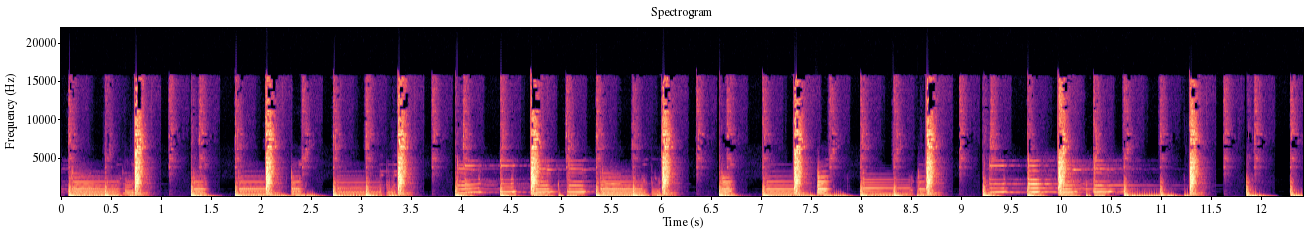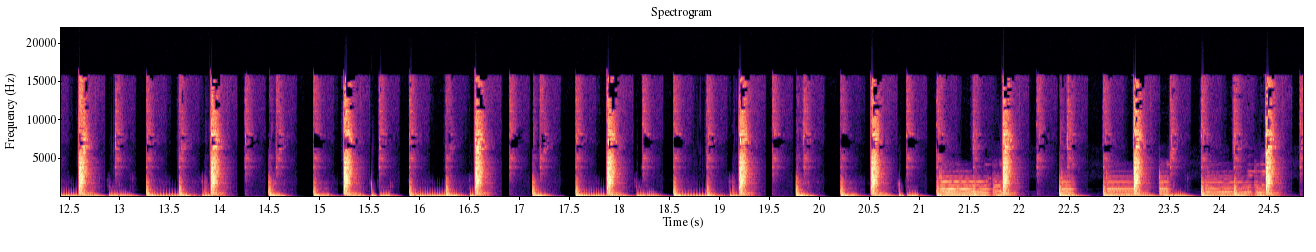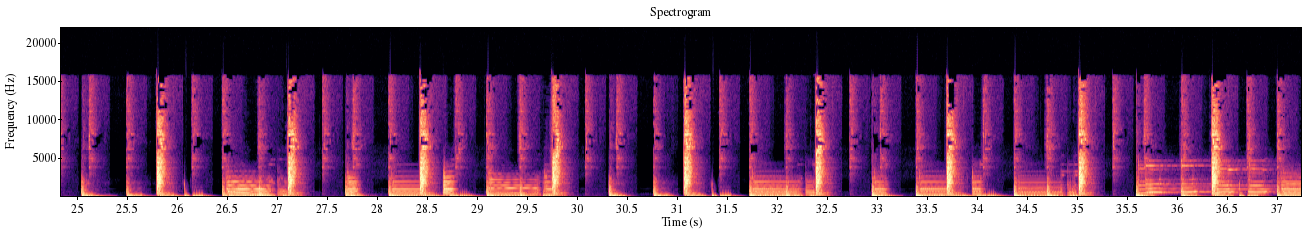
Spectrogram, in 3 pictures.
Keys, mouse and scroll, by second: 0.1 click, 1.8 shift+click, 3.1-5.7 drag, 7.7-8.5 shift+drag, 9.5 ctrl+g, 11.5 click, 15.5 click, 16.5 shift+click, 17.8 shift+click, 18.5 click, 19.2 click, 21.6 ctrl+d, 23.3 click, 25.3 click, 26.9 click, 28.7-30.6 ctrl+shift+drag, 33.0 click, 34.6 click.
